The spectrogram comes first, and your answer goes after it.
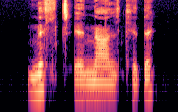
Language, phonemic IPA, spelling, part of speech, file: Navajo, /nɪ́ɬt͡ʃʼɪ̀ nɑ̀ːlkʰɪ̀tɪ́/, níłchʼi naalkidí, noun, Nv-níłchʼi naalkidí.ogg
- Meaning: television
